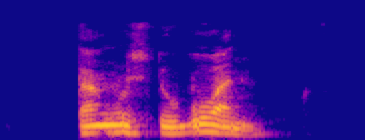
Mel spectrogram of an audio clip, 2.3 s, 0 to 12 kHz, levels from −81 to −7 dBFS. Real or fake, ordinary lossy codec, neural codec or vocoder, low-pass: fake; AAC, 32 kbps; codec, 16 kHz, 8 kbps, FunCodec, trained on LibriTTS, 25 frames a second; 7.2 kHz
